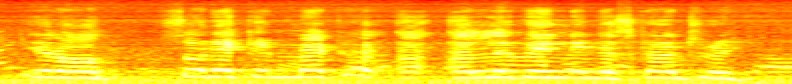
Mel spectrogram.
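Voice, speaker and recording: Against crowd noise in the background, a man speaks at a fairly slow pace in an extremely high pitch. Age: 60s. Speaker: political candidate. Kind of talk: campaign speech. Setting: public meeting with audience.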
